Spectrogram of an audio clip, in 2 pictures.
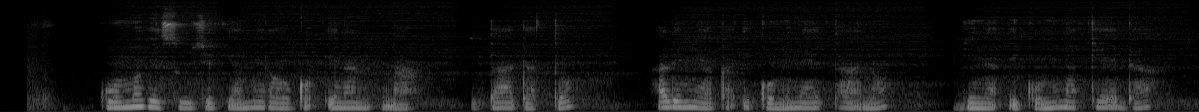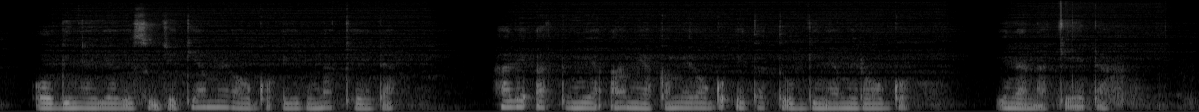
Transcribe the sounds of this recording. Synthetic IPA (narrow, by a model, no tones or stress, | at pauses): kuːmaɣesud͡ʒekja̰meɾɔɡɔ̰ʔenanaetadato | haɾemjakaʔikominaɛtanɔ | ɡiɲaʔikominakɛ̰da | ɔɡiɲaɣiaɣesṵt͡ʃekjameɾɔɡɔʔeɾinakʰɛda | haɾeʔatumia̰ʔameakameɾɔːɡɔ̰ʔetato̰ɡiɲameɾɔːɡɔ | enanakɛ̰ːda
